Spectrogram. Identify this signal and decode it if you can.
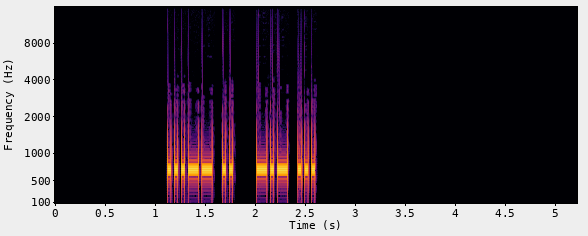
Morse code, heard as a keyed tone, about 34 wpm, 700 Hz. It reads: 3I KS
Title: Winter Field Day Exchanges 35wpm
